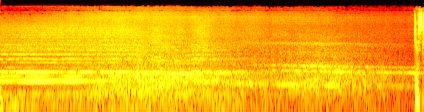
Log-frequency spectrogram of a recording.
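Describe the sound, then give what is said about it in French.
A steam train rumbles along steadily while its horn sounds a long, sustained chord over the clatter, loud, with a sharp click right at the end. “Le chemin de fer Pékin-Hangzhou sonne le glas du canal comme artère majeure de transport en Chine.”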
